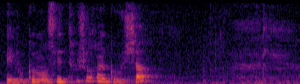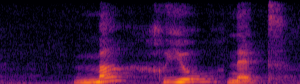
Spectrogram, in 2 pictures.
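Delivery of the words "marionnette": Marionnette said very slowly, syllable by syllable; slow, clear dictation to children. Shown as a demonstration. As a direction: spell out each syllable of Marionnette for the pupils. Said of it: "il faudra bien les écouter".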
